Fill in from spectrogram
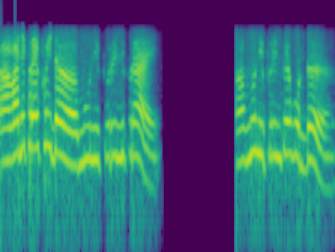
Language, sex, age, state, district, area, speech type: Bodo, female, 30-45, Assam, Baksa, rural, conversation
